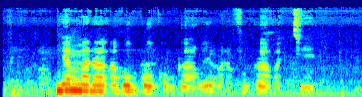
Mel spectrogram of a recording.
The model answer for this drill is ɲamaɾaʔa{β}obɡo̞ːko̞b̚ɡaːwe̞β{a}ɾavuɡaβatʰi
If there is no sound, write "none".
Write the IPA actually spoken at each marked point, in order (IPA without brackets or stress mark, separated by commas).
β, a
